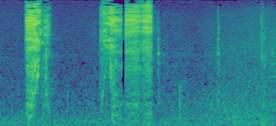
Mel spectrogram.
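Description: Two short scraping, rustling bursts of handling noise, the second longer than the first, as the doll and the handheld recording device are moved about.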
